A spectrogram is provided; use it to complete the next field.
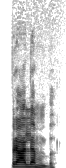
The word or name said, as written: प्रालंब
